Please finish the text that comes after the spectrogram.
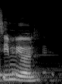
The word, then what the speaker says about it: Simeon: I pronounce that correct who is Mr Simon or Mrs Simeon because there's always a problem with this is Simeon yeah okay so um to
